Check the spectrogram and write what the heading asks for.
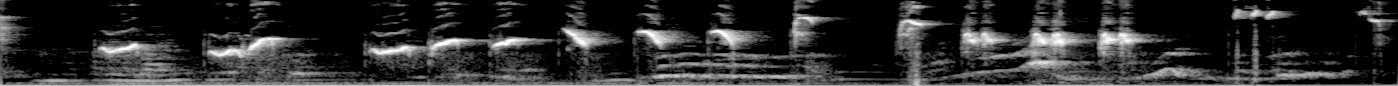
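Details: Greater green leafbird song used as a lure to get other birds singing: a lively, varied string of rising and falling whistled notes, some paired, about three per second, with a sharp click midway and scattered high chips.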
